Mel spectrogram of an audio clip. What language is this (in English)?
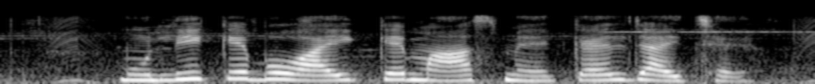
Maithili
